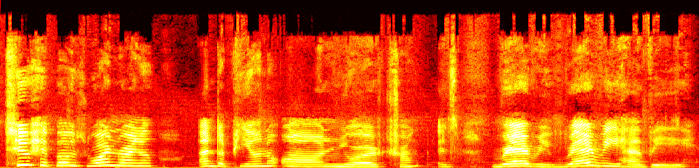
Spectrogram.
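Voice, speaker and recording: A child reading a picture book aloud in a careful, halting beginner's way, with music behind. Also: high-pitched, fairly bright tone.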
